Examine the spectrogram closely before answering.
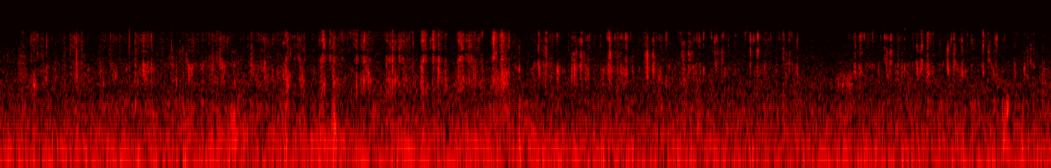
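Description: Wild boars foraging close to the trail camera: an irregular run of crunching, crackling and rustling from rooting and chewing, over a low steady rumble.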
